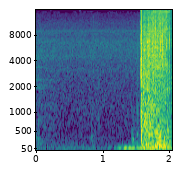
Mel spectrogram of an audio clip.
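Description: A pickaxe thuds against wood.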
